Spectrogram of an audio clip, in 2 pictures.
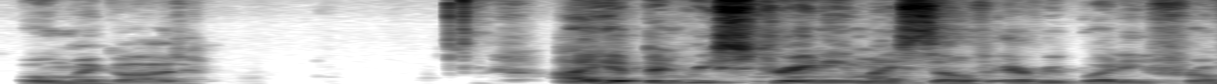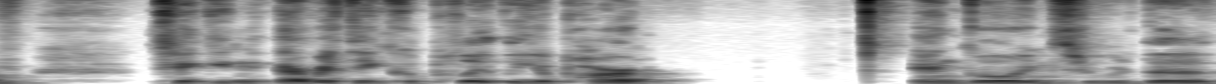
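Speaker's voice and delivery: normal talking voice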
